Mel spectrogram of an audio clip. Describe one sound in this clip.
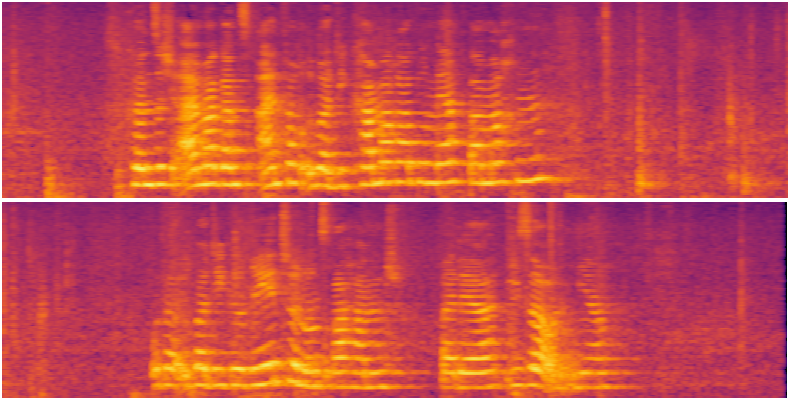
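A woman speaks nearby in a high, animated voice.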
